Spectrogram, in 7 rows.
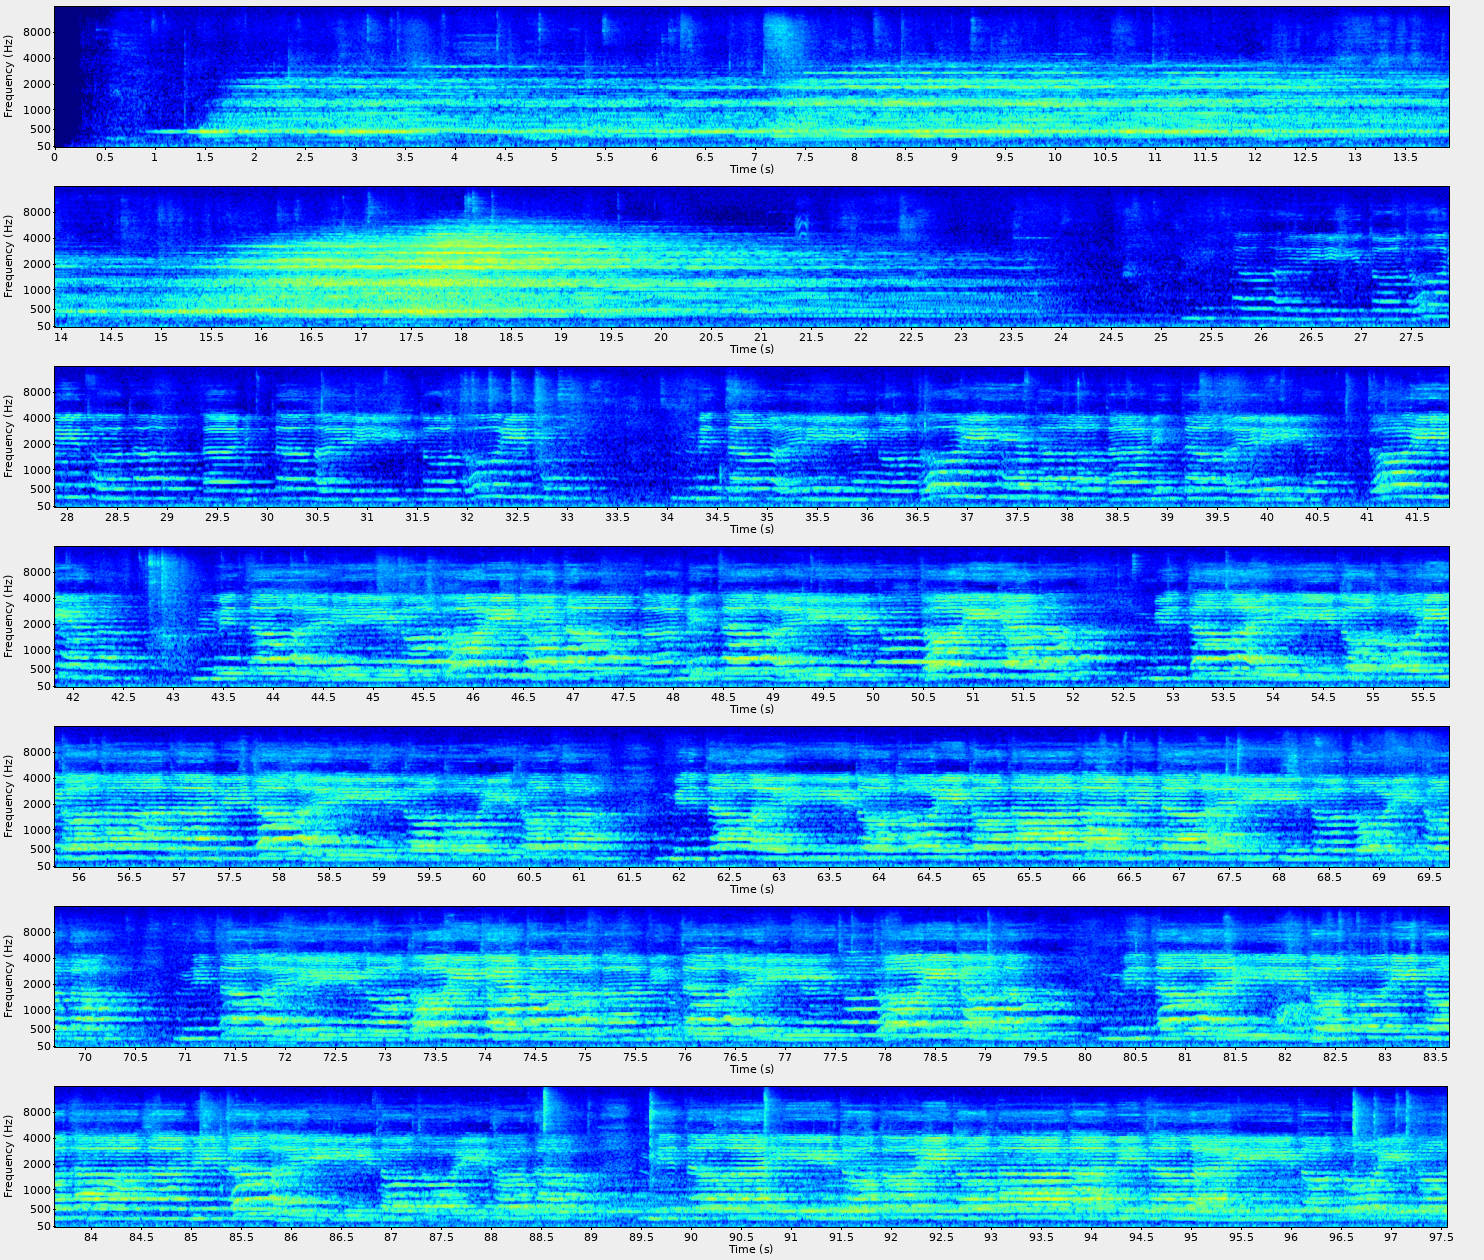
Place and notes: Lithuania, Kulionys post-folklore band Sen Svaja
post-folklore band Sen Svaja performing at the 30 m height astronomy tower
